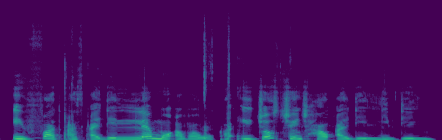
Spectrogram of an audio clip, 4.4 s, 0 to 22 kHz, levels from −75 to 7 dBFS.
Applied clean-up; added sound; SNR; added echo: neural mask model Resemble Enhance denoiser.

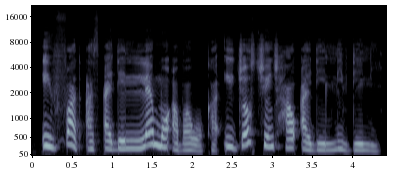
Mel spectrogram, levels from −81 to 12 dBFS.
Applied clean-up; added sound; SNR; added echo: none; none; none; none.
